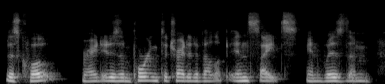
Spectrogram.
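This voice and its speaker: American man guest, gravelly, monotone delivery, chatty and energetic. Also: on the high side, a little fast. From United States. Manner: energetic, rambling, peppers talk with "right?" and "you know". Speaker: podcast guest. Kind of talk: casual discussion.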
